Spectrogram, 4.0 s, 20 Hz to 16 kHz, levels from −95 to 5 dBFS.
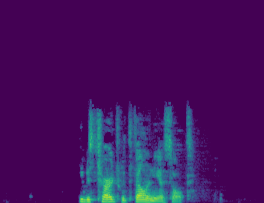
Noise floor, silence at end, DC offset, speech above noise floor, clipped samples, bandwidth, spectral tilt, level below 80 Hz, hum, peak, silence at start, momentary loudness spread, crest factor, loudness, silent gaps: under -90 dBFS; 1.1 s; under 0.1%; over 73 dB; under 0.1%; 7.8 kHz; -6 dB/octave; -64 dBFS; none; -2 dBFS; 1.2 s; 11 LU; 18 dB; -18 LUFS; none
